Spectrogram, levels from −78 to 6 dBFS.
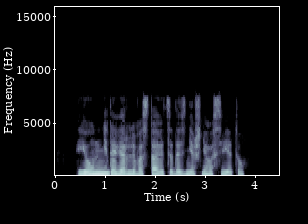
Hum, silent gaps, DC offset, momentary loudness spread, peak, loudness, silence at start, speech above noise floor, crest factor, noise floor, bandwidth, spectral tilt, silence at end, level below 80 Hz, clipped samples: none; none; under 0.1%; 12 LU; -2 dBFS; -16 LUFS; 0.45 s; 68 dB; 14 dB; -83 dBFS; 7.8 kHz; -4.5 dB/octave; 0.7 s; -62 dBFS; under 0.1%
